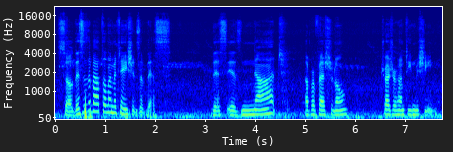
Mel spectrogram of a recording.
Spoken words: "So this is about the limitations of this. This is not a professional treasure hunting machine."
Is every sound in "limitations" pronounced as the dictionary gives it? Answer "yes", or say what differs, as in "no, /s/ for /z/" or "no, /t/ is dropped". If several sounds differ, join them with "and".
yes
